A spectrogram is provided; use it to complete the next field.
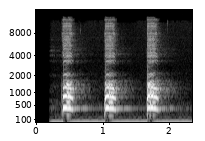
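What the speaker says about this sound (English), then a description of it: "if you don't put enough air in, it'll just stay on that low first note" A goose flute call blown with too little air sounds three short, close honks in a steady rhythm, each staying on the low first note without breaking upward.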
